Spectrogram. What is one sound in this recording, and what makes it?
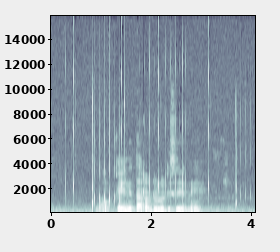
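A young man speaks briefly and casually into a close microphone.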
